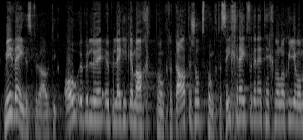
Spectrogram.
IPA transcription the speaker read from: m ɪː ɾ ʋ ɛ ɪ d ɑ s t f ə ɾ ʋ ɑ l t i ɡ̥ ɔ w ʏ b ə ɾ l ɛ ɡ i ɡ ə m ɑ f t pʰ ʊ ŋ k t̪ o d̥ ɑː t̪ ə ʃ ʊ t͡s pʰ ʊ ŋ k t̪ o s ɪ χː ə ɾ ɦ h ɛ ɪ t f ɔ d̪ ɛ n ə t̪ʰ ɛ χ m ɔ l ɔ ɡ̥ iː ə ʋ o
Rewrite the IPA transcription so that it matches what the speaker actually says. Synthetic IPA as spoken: m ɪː ɾ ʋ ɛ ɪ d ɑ s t f ə ɾ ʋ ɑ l t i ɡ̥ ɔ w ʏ b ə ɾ l ɛ ɡ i ɡ ə m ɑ χ t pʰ ʊ ŋ k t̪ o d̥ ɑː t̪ ə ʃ ʊ t͡s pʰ ʊ ŋ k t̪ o s ɪ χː ə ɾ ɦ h ɛ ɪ t f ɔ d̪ ɛ n ə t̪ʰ ɛ χ n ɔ l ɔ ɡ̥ iː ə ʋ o

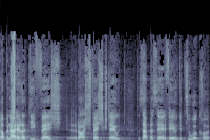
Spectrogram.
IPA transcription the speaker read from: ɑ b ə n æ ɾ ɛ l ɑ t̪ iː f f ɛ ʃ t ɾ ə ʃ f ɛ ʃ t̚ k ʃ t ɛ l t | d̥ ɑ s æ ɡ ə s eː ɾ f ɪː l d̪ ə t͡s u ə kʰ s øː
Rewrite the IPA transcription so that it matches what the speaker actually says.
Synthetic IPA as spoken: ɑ b ə n æ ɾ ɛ l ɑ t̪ iː f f ɛ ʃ t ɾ ɑ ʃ f ɛ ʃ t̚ k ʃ t ɛ l t | d̥ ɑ s æ b ə s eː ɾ f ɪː l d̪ ə t͡s u ə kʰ χ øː

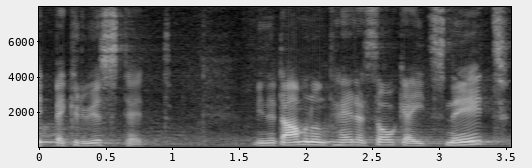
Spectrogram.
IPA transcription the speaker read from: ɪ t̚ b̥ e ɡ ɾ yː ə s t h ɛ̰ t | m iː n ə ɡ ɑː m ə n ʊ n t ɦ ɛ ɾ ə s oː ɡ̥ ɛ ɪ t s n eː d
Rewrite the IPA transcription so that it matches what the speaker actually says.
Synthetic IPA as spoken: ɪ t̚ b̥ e ɡ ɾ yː ə s t h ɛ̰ t | m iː n ə d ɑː m ə n ʊ n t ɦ ɛ ɾ ə s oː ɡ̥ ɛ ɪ t s n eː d

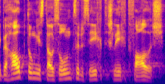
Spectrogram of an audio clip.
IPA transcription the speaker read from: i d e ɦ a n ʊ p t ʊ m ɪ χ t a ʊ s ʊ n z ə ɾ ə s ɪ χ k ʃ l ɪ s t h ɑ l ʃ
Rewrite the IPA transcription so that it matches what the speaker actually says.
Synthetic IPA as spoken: i b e ɦ a ʊ p t ʊ ŋ ɪ s t a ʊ s ʊ n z ə ɾ ə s ɪ χ t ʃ l ɪ χ t f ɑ l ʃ

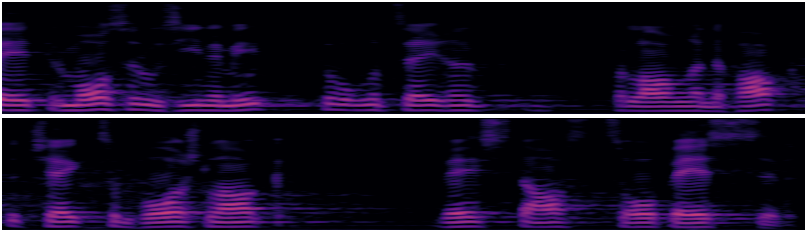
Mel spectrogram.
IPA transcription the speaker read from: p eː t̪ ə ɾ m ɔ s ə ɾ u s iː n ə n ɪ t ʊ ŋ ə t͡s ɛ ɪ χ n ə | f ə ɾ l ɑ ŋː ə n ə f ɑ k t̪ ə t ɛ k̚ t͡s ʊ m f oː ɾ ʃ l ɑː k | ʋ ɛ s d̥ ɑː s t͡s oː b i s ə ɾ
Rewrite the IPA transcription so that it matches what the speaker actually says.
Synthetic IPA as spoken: p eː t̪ ə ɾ m ɔ s ə ɾ u s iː n ə m ɪ t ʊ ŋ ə t͡s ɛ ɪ χ n ə | f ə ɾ l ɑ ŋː ə n ə f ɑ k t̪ ə t͡ʃ ɛ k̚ t͡s ʊ m f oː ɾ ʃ l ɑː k | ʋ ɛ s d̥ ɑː s t͡s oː b ɛ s ə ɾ

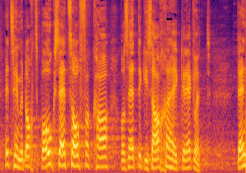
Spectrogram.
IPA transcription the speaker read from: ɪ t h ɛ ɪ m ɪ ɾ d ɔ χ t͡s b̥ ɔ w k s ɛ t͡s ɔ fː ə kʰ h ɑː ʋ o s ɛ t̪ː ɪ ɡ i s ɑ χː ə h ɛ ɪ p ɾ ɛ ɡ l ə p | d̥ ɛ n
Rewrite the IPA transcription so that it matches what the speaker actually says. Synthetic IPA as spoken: ɪ t͡s h ɛ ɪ m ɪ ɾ d ɔ χ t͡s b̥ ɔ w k s ɛ t͡s ɔ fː ə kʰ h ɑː ʋ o s ɛ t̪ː ɪ ɡ i s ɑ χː ə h ɛ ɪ k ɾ ɛ ɡ l ə t | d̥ ɛ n

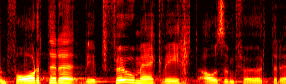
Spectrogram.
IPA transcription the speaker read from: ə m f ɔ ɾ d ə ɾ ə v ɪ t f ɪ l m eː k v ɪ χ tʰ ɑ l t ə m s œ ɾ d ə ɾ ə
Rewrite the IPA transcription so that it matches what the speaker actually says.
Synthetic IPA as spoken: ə m f ɔ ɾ d ə ɾ ə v ɪ t f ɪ l m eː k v ɪ χ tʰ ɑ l s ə m f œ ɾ d ə ɾ ə

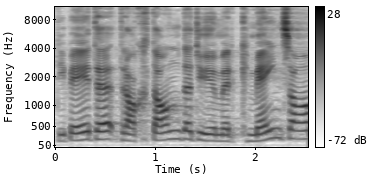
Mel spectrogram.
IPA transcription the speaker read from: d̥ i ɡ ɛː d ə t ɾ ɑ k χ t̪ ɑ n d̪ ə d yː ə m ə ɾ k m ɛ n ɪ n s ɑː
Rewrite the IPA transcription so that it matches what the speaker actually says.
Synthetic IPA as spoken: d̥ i b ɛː d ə t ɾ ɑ k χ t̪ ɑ n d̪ ə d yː ə m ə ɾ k m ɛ ɪ n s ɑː

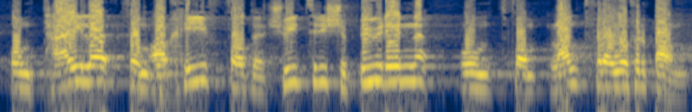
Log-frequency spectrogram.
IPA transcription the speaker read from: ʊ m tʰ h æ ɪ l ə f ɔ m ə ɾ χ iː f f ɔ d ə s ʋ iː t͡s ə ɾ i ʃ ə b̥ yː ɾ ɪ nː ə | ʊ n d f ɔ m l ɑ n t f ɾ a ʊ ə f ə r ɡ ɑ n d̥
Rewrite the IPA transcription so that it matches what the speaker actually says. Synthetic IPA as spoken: ʊ m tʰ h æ ɪ l ə f ɔ m ɑ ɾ χ iː f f ɔ d ə ʃ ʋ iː t͡s ə ɾ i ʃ ə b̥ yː ɾ ɪ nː ə | ʊ n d f ɔ m l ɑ n t f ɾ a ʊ ə f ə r b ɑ n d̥

